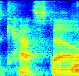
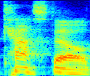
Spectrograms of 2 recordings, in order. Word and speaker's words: Castel: my last name is castel yes and i've told you this it rhymes with pastel and my great grandfather was a painter so now you can kind of connect castel to pastel and then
